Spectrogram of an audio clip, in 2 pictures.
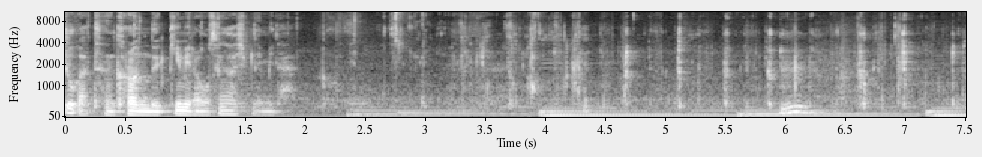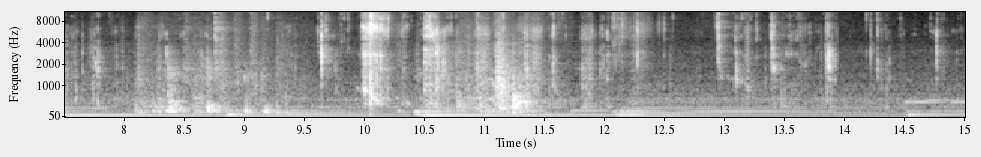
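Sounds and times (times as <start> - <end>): chewing with wet mouth clicks: 2.1 - 8.1, 11.4 - 15.0.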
